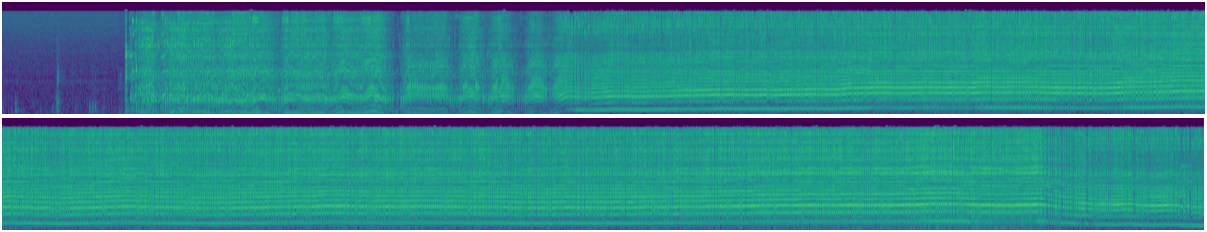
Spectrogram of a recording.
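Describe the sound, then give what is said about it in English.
A small engine with a flywheel, flooded just before, sputters through a few rough starting bursts, then catches and screams at steady full throttle for about fifteen seconds, dipping slightly at the end. “I got the tachometer ready. I have my little piece of reflective tape on the flywheel. I'm gonna start it up again and just go for the gold full throttle”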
